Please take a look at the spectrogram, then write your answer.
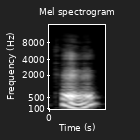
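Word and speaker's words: הא: 그리고 읽을 때는 히읗, H라고 읽습니다.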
